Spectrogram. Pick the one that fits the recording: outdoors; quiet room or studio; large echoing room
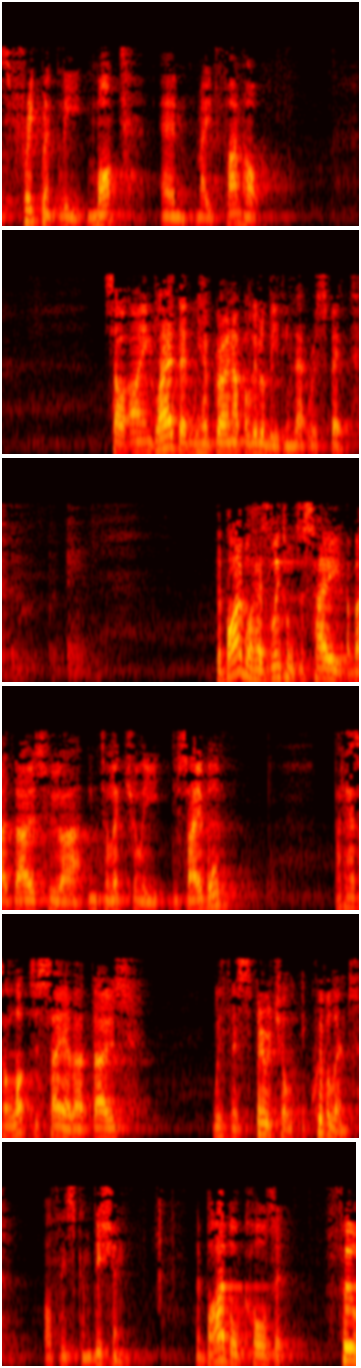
large echoing room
